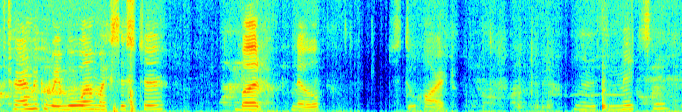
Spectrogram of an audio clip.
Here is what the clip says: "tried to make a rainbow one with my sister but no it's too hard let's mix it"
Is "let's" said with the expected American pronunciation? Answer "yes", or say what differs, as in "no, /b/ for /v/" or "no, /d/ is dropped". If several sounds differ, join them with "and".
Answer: no, /n/ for /l/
